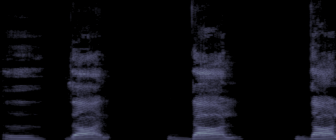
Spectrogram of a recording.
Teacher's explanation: நாக்கோட நுனி பகுதி வந்து மேல இருக்கக்கூடிய பல்லை வந்து அழுத்தமா தொடணும். குரல் வல்லோசையுடன் அதாவது குரல் வல்லோசையுடன் வல்லினமாக ஒளிக்க வேண்டும்.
